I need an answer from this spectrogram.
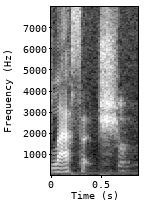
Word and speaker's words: Lassich: And she would say, just think like the dog Lassie and Lassie itches. Lassich.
